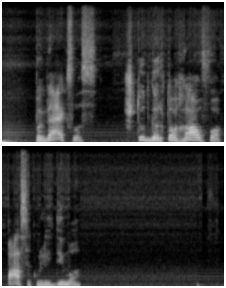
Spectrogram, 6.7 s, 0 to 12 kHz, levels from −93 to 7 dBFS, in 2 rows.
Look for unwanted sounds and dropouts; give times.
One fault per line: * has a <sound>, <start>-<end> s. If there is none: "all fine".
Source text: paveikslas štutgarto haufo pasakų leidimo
all fine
